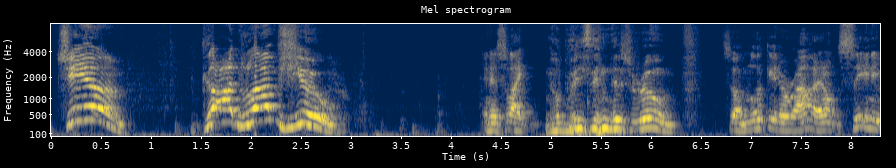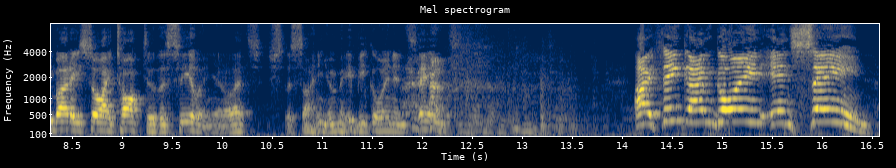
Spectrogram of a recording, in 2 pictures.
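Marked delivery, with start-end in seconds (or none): 0.1-3.0 high, loud, slow call of his name; voice crying out. Retold or imitated. A voice calls to the broken prisoner, loud and slow. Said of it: "it cried out to me". 14.1-16.5 high, loud, slow desperate yell; yelling to the ceiling. Retold or imitated. Prisoner yelling up to the ceiling, high and slow. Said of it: "I'm yelling to the ceiling".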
